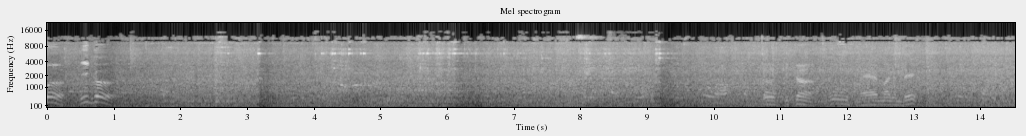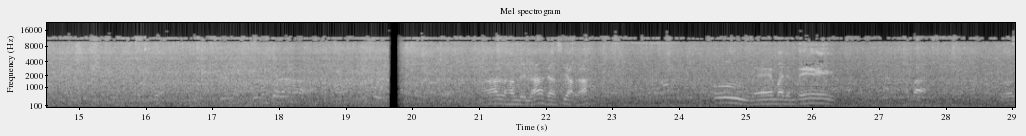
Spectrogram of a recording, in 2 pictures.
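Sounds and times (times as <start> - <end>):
faint voices: 0.0 - 29.0
workshop background hiss: 0.0 - 29.0.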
